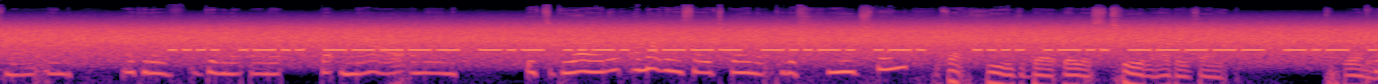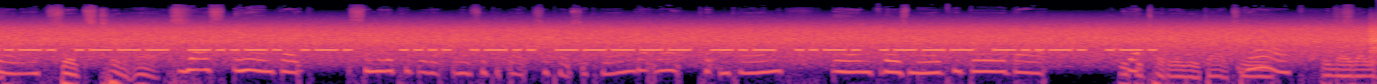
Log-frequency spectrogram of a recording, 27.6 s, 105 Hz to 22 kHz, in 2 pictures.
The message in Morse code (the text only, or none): HL0KFJ/R HL0KFJ/R HL0KFJ/R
